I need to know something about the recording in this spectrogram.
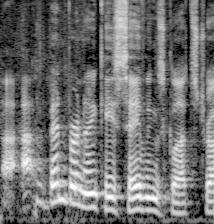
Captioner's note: laughter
